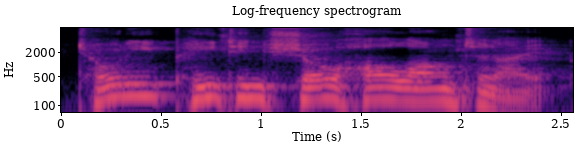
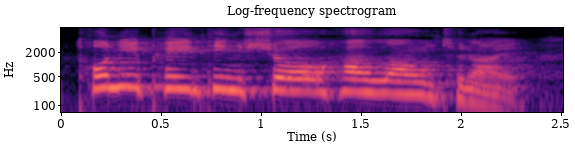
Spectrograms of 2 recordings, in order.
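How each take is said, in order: First: It is read in the speaker's natural accent. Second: It is said in a put-on Asian accent.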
